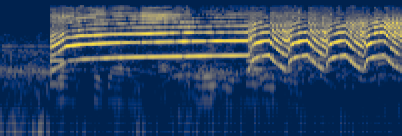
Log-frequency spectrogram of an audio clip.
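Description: UK ambulance siren sounding very loud at close range: it cuts in suddenly with a long held tone that rises slightly, then switches about halfway through to a fast up-and-down yelp, about three sweeps a second.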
